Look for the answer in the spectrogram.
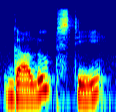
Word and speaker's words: golubtsy: I have been promising you my mother-in-law's recipe for stuffed cabbage, or galupsy, I'm going to spell it, G-O-L-U-B-T-S-Y, which was her mother's recipe for stuffed cabbage for ages.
